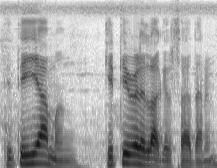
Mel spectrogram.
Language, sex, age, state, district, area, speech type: Marathi, male, 60+, Maharashtra, Satara, rural, spontaneous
